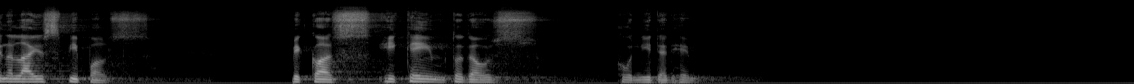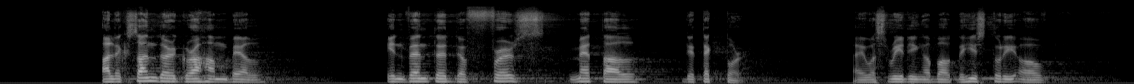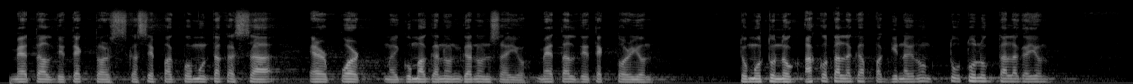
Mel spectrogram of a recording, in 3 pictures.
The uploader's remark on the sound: This podcast was recorded live last March 19, 2023 at Zamboanga City Alliance Evangelical Church.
